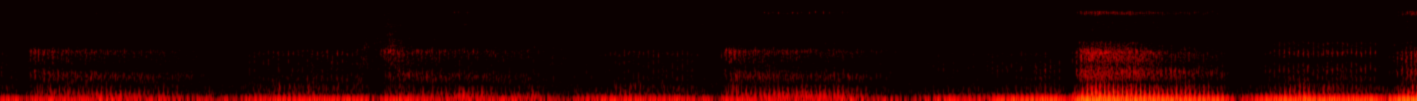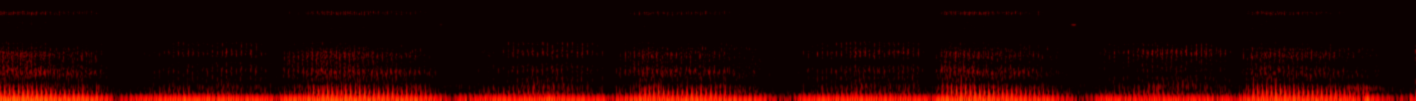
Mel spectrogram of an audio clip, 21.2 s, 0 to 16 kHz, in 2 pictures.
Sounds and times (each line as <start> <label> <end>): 0.0 cat purr 21.2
